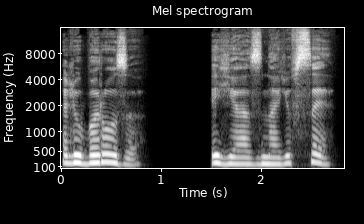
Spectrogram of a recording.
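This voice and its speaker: A woman's voice: fairly low pitch, steady tone, takes it slowly, dark tone, no echo. A woman voicing an earnest young man in love, pleading insistently in an audiobook reading.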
